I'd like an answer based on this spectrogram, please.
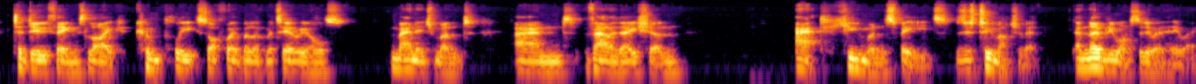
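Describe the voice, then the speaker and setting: In a British accent, a man speaks at a moderate pace with a very deep, low pitch and long, frequent pauses. The recording is very clean, with a silent background. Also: fairly even intonation. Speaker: chief technology and product officer. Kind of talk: interview answer.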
